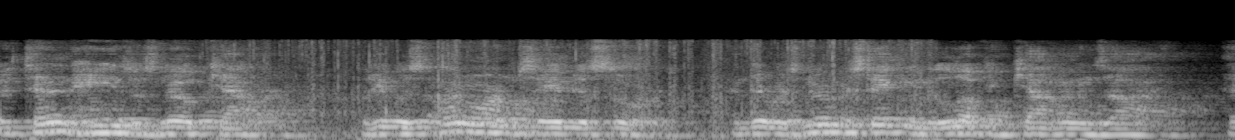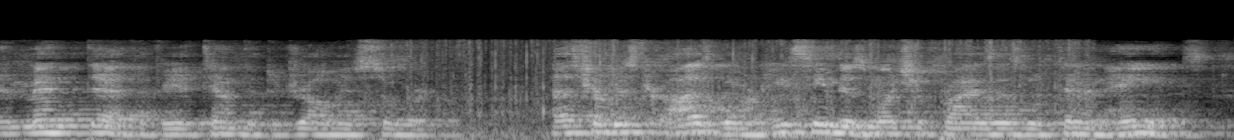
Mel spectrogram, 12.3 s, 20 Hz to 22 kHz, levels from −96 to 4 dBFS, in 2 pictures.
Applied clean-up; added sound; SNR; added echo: none; Crackle; 17 dB; reverberation time 1.0 s.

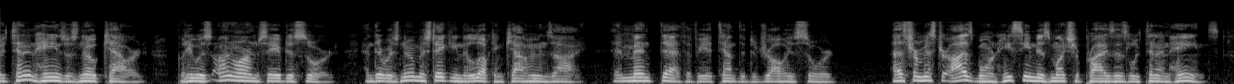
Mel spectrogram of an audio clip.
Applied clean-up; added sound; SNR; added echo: none; none; none; none.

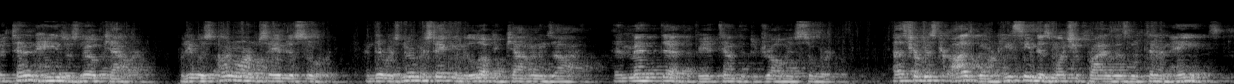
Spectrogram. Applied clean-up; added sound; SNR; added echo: neural separator model SepFormer DNS4.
